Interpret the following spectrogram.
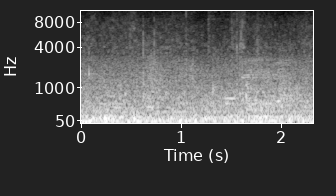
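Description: Steady low room hum with a few faint, scattered clicks and knocks.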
